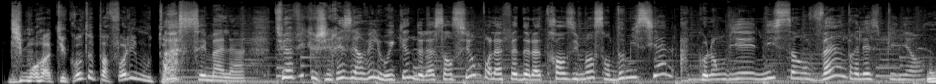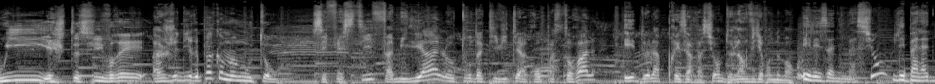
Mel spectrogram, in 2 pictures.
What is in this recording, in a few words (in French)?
spot radio; domitienne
